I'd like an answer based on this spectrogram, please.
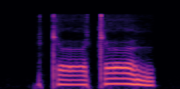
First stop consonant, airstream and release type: plain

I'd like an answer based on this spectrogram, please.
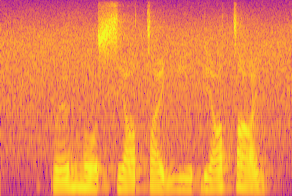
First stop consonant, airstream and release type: plain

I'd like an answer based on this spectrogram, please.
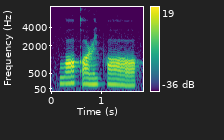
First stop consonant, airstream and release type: ejective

